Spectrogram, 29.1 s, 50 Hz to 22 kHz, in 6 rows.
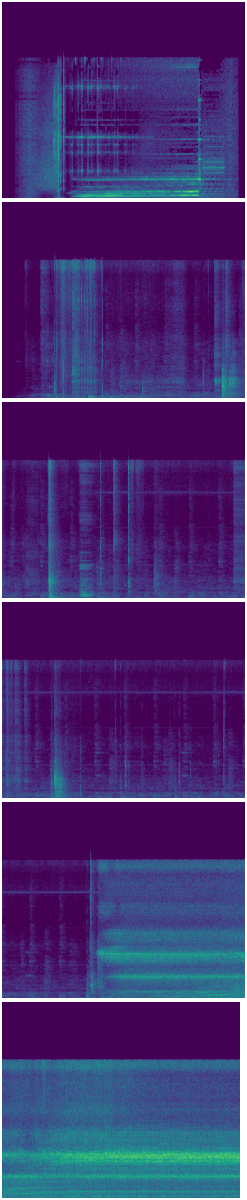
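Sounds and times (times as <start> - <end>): musical logo jingle: 1.4 - 4.7.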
